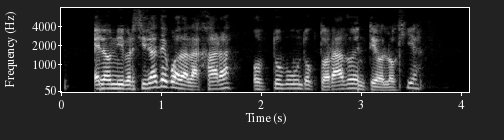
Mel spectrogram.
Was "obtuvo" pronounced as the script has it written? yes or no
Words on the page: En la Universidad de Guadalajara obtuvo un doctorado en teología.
yes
